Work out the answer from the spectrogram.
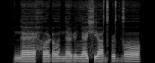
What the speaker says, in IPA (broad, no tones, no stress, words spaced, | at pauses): næːhʌːɽʌː næɽɪ læxʲɑːdʔə˞dɡʌː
